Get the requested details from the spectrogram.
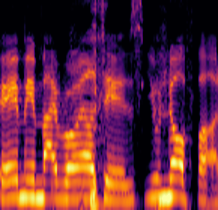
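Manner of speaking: bad, poor put-on Austrian accent. Joking about royalties in a put-on voice: bad Austrian accent. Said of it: "I can't even do an Austrian accent".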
